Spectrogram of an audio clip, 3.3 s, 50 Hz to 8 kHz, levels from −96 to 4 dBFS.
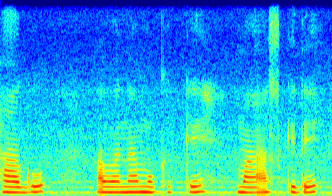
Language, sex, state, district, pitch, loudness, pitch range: Kannada, female, Karnataka, Bidar, 220 Hz, -15 LUFS, 210-220 Hz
